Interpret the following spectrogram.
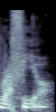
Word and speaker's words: Rafael: 是 Rafael 那他就说 No, it's Rafael OK, I trust you Rafael Nadal，我们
